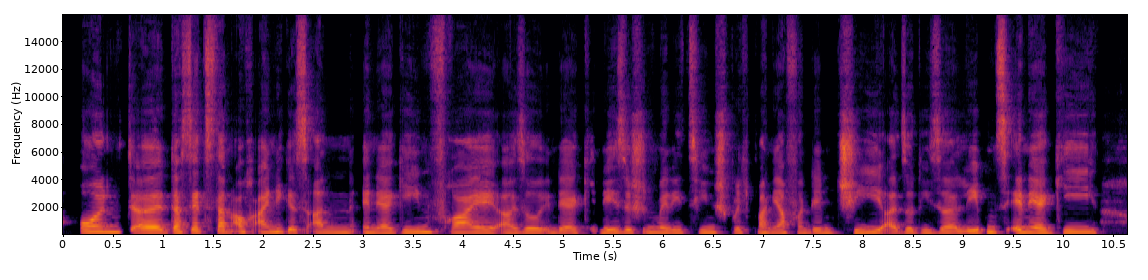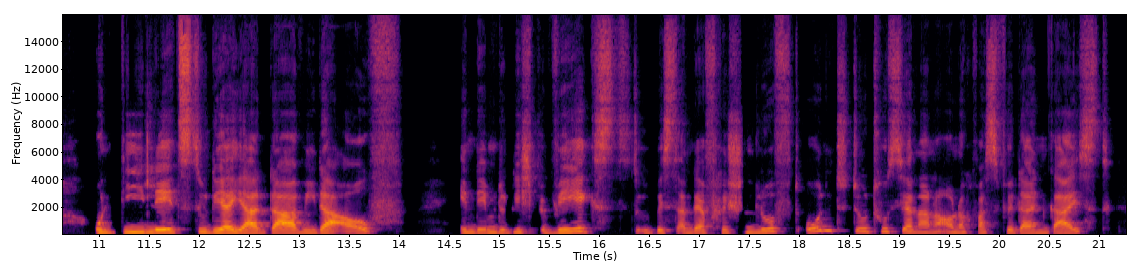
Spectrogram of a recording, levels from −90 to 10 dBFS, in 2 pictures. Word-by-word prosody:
Und, 210 0 +1
äh, 185 -1 +5
das 195 +1 +1
setzt 210 +1 -1
dann 205 -1 +1
auch 205 - -2
einiges 195 -2 -1
an 175 -2 -5
Energien 175 +4 -2
frei. 180 -3 0
Also, 160 +1 -2
in 155 +1 -7
der 140 -1 -1
chinesischen 185 +4 -4
Medizin 175 0 -4
spricht 170 0 -7
man 165 0 -3
ja 155 0 -1
von 150 -2 -10
dem 150 0 -6
Chi, 170 +3 0
also 160 -3 -3
dieser 145 -3 -4
Lebensenergie, 180 +3 0 0.6
und 185 -5 0
die 205 0 +2
lädst 195 +2 +6
du 205 - 0
dir 195 +1 +7
ja 170 -3 +7
da 170 +1 +6
wieder 175 -3 +5
auf, 135 - -2 0.6
indem 190 -1 -3
du 185 -1 -5
dich 195 +1 -5
bewegst. 205 +8 -1
Du 165 -2 -10
bist 165 0 -4
an 155 0 -5
der 155 -1 +1
frischen 180 +3 -6
Luft, 230 +4 -4
und 295 +4 -4
du 235 - -3
tust 235 +1 -6
ja 215 - +2
dann 185 -2 -3
auch - - -2
noch 180 0 -7
was 170 0 -3
für 175 - -6
deinen 160 0 -2
Geist 450 - -1
180 Hz, 150 wpm, -23 LUFS, 165-195 Hz, 0.6 s, dir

